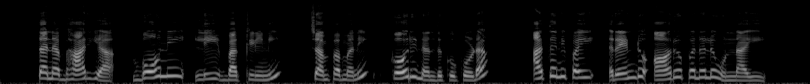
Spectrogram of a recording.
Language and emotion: Telugu, neutral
